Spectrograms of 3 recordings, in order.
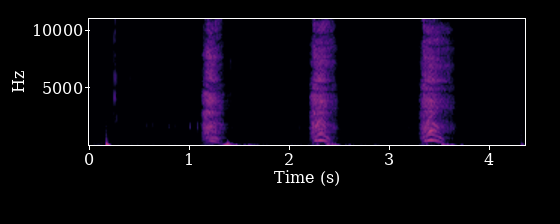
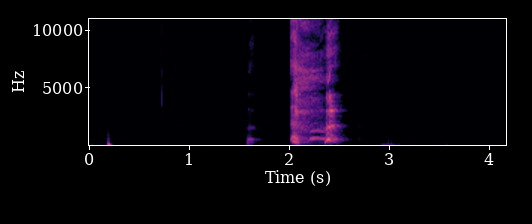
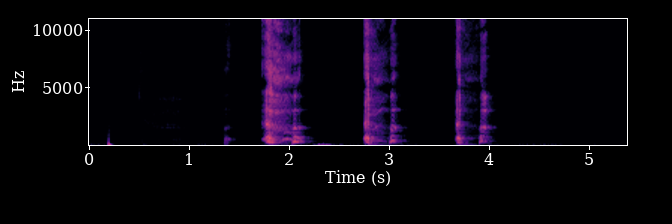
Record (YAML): exhalation_length: 4.4 s
exhalation_amplitude: 2363
exhalation_signal_mean_std_ratio: 0.35
cough_length: 4.2 s
cough_amplitude: 8957
cough_signal_mean_std_ratio: 0.23
three_cough_length: 5.4 s
three_cough_amplitude: 8704
three_cough_signal_mean_std_ratio: 0.27
survey_phase: beta (2021-08-13 to 2022-03-07)
age: 45-64
gender: Female
wearing_mask: 'No'
symptom_none: true
symptom_onset: 4 days
smoker_status: Never smoked
respiratory_condition_asthma: false
respiratory_condition_other: false
recruitment_source: REACT
submission_delay: 1 day
covid_test_result: Negative
covid_test_method: RT-qPCR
